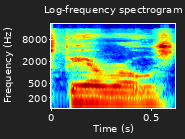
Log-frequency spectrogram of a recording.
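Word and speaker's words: Faro: The world knows Pharaohs to be kings, my My name is spelled fashion pharaoh. F A R O.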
